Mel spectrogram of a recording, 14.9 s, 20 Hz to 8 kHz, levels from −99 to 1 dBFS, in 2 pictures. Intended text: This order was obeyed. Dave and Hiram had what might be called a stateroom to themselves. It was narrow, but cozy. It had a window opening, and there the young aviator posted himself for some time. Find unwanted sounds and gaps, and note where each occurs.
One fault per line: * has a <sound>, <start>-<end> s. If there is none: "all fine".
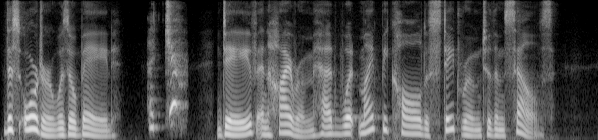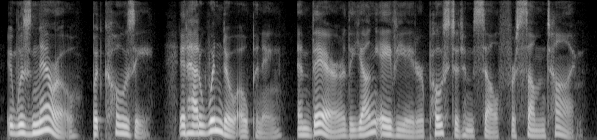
* has a sneeze, 1.8-2.4 s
